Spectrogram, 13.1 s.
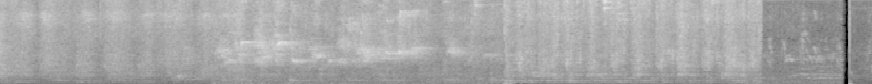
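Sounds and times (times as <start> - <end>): small birds chirping: 2.8 - 7.6.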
